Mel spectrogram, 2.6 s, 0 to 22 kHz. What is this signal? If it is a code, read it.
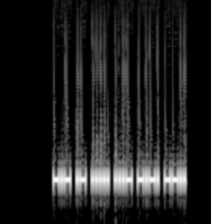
Morse code, heard as a keyed tone, about 54 wpm, 700 Hz. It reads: KA5VCZ
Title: USA Call Signs - 6 Characters - 6x Character Spacing - 50wpm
